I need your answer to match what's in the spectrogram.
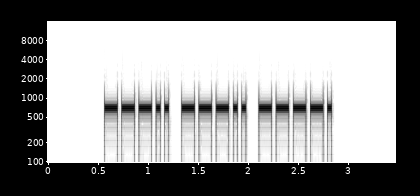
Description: Morse code, heard as a keyed tone, about 28 wpm, 700 Hz. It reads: 889
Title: Numbers - 3-Digit 28wpm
